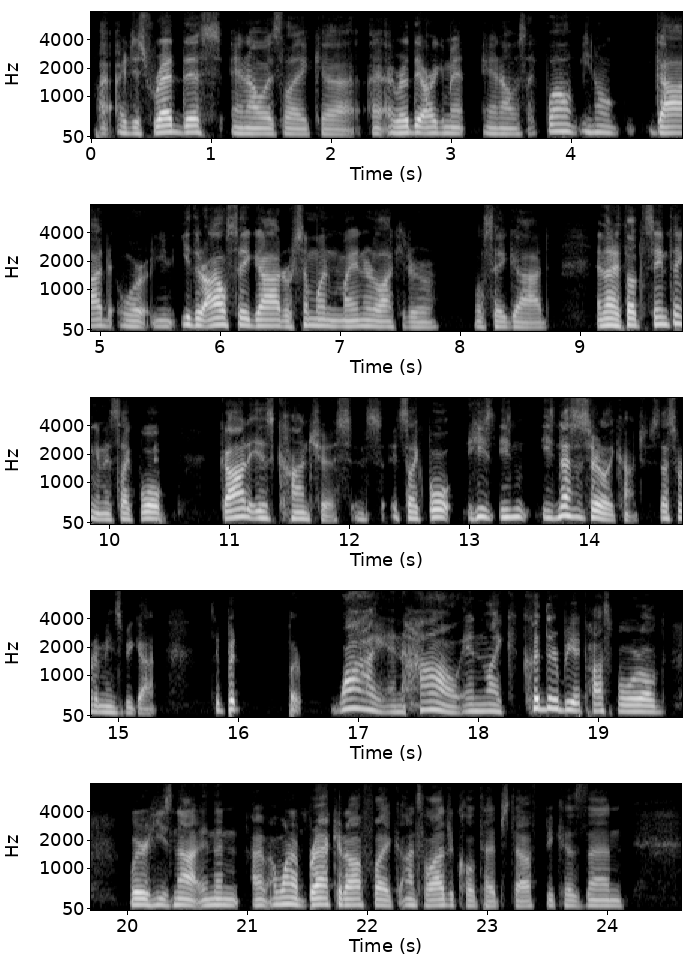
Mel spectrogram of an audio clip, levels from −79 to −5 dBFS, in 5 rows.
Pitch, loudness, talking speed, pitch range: 140 Hz, -23 LUFS, 230 wpm, 125-160 Hz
